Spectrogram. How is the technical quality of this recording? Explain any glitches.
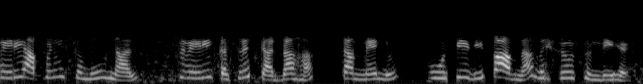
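The technical quality is poor: two faults run through the whole recording, one clearing the background and one degrading the speech itself.

Overdone noise removal affects the entire clip. A noise reducer set far too hard has pulled individual frequency bands down to nothing wherever they sat close to its noise estimate, taking the softer parts of the speech along with the hiss. The result is a near-silent background dotted with twinkling specks. Unlike plain low-level gating, which cuts everything at once, this removes narrow bands independently, so the artefacts sparkle rather than pump.

Tandem speech coding is also present from start to finish. The speech passed through a narrowband mobile speech coder twice, with a plain telephone-rate link between, and each pass re-encoded the damage left by the one before. The bandwidth stops at about 3.5 kHz, and the rough, muffled, warbly texture fits two AMR-NB stages at a low rate. 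A single codec pass would sound band-limited but cleaner. The extra roughness and warble are what point to two generations.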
